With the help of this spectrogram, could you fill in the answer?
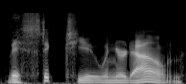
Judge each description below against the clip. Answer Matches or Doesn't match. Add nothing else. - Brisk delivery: Matches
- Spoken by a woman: Doesn't match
